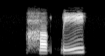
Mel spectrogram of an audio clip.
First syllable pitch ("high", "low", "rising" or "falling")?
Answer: low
